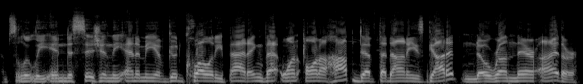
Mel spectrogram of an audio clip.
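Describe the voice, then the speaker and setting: A man's voice: on the high side, steady tone, quick pace, pushed and bright. A man calling cricket play-by-play, reading out stats with frequent "uh" fillers. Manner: calls the action, quotes stats, frequent fillers. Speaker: cricket commentator. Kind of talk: live play-by-play commentary.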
